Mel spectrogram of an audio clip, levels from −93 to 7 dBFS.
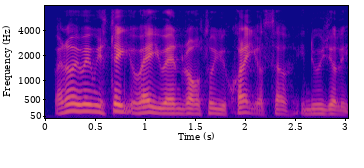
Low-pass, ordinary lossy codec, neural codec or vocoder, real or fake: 7.2 kHz; none; none; real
